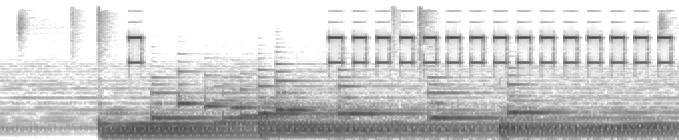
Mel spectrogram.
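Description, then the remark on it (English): A ticking clock sound effect: rapid, steady ticks enter partway through and repeat evenly over low, sustained synth tones that shift pitch in steps. No voices are present. “The clock starts now.”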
